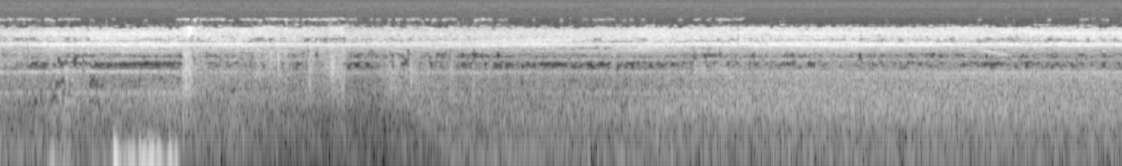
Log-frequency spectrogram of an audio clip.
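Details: Crickets in a natural outdoor setting: a faint, steady high-pitched continuous trill layered in even bands, over low wind rumble, with a brief loud thump near the start.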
